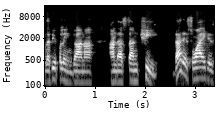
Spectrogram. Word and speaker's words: Twi: not relegating the other languages to the background, but each and everybody or most of the people in Ghana understand Twi.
